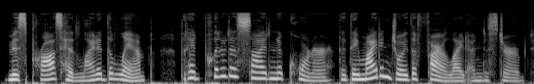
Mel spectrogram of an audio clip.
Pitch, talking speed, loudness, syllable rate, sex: 225 Hz, 245 wpm, -18 LUFS, 6.0 syllables/s, female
